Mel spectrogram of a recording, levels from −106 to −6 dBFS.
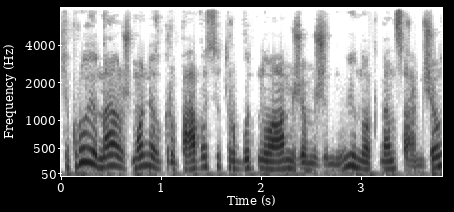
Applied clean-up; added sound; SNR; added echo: none; none; none; none.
